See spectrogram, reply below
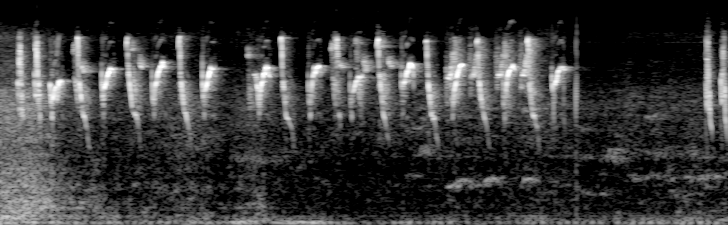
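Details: Ciblek semi in lively 'gacor' song, meant for morning playback so other birds answer: a regular series of about twenty-five high, sharply falling chirps, roughly two per second, then a brief pause and one final chirp.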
